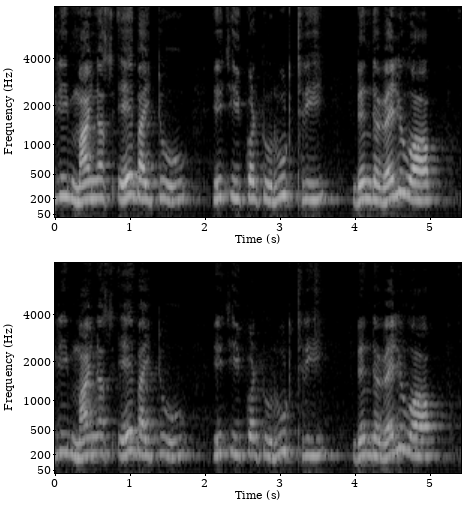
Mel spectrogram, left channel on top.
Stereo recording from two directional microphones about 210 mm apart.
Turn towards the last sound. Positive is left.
turn(degrees=55)  # may be behind; listen again after turning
